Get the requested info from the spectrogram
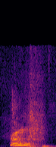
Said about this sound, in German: Gesundheit. Gesundheit.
